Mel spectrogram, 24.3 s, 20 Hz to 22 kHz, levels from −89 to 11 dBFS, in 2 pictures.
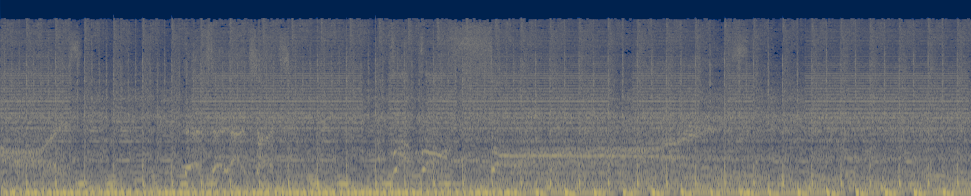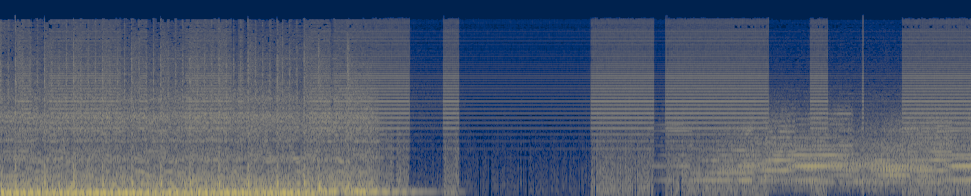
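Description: A buzzing, chirping pattern pulsing around 200 times a second runs throughout, roughly 10 dB below the sound: computer activity noise, where processor, graphics or mouse load disturbs the audio ground.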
